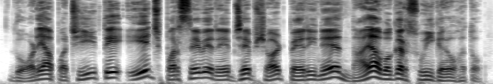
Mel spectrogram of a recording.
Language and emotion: Gujarati, disgusted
